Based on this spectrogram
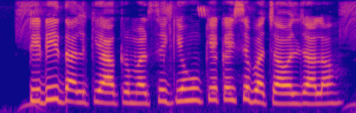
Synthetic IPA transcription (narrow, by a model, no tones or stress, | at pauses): t̪ɪɖid̪ɐlkeaːkɾəməɽseɡeɦũkekɐisebɐt͡ʃaːʋəld͡ʒaːlaː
